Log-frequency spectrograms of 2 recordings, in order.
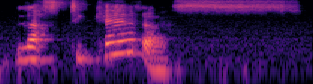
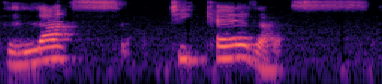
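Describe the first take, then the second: First: Las tijeras said very slowly and deliberately; slow model pronunciation. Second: Las tijeras repeated very slowly for learners to copy; slow model repeat. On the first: Teacher slowly modelling las tijeras for learners. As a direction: draw out las tijeras syllable by syllable. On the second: Teacher repeating las tijeras for learners to copy. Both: Shown as a demonstration. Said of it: "go back through the pronunciation".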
